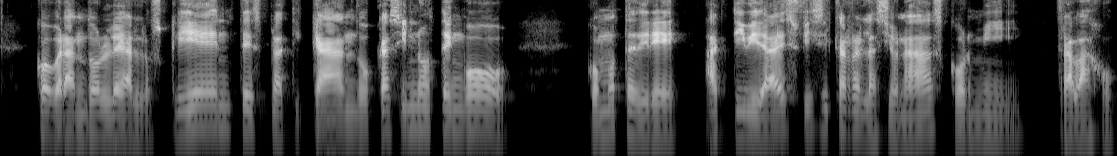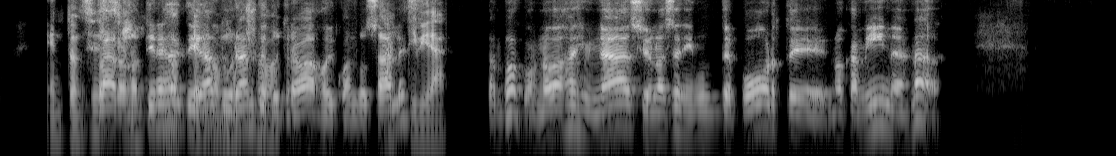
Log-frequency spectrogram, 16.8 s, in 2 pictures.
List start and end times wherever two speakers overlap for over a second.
9.1-10.5

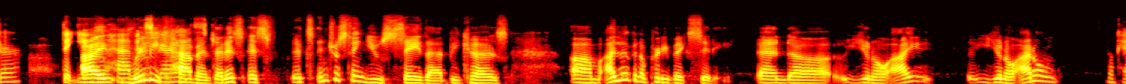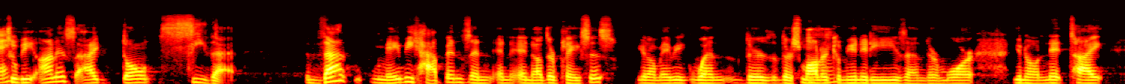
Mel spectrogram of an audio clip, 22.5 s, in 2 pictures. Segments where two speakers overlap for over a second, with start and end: 0.8-2.1

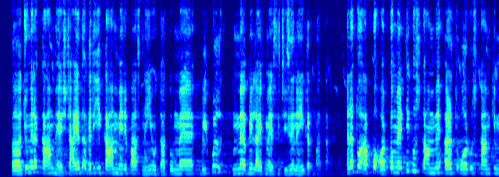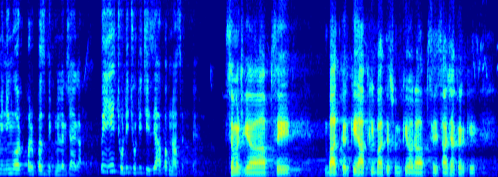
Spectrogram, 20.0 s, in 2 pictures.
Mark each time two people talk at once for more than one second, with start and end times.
none

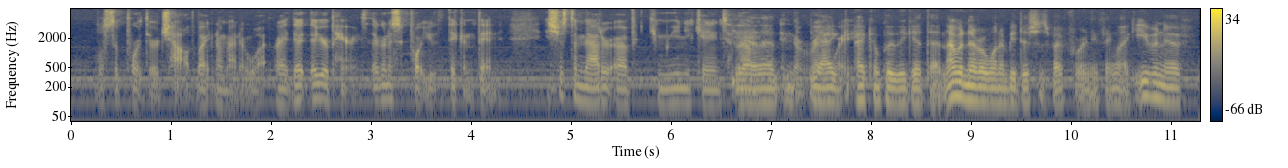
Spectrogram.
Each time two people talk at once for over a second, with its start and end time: 6.6-7.9

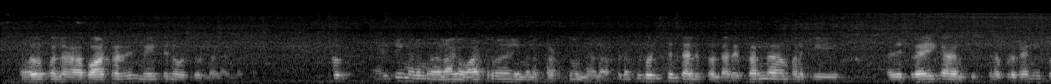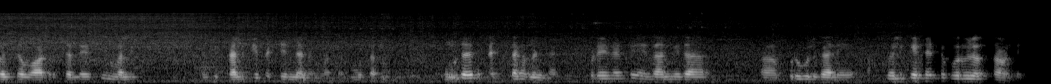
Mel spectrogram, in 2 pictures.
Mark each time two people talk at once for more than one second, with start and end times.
none

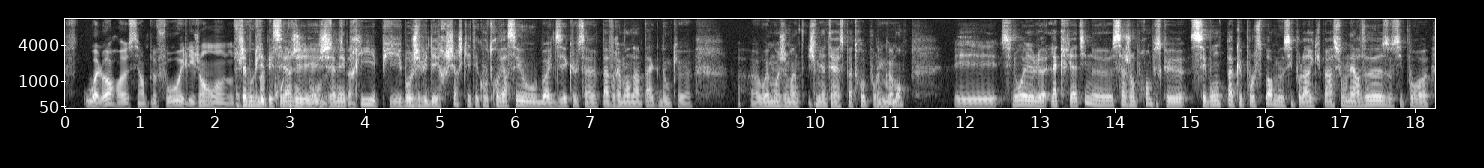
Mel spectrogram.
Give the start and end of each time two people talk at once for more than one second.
2.3-3.9

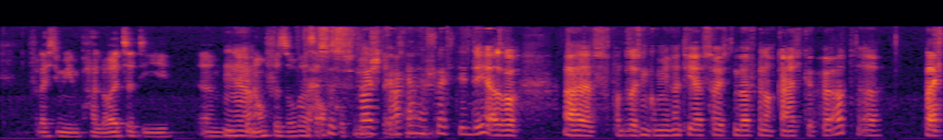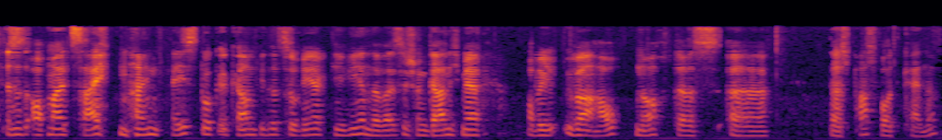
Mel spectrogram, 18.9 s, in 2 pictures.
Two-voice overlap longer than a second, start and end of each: 3.0-4.4

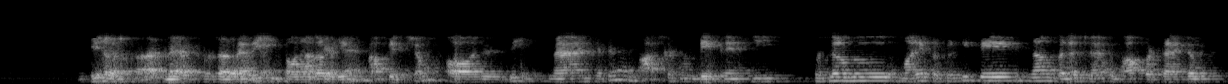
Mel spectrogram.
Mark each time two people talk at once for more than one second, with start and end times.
2.4-3.6

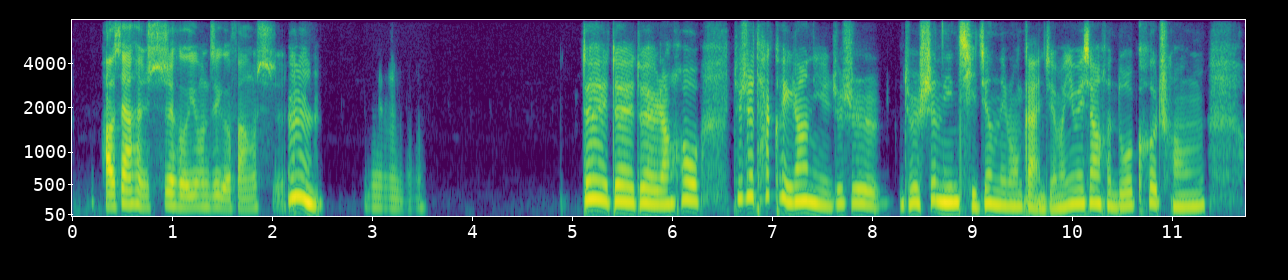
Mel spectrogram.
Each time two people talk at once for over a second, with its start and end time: none

